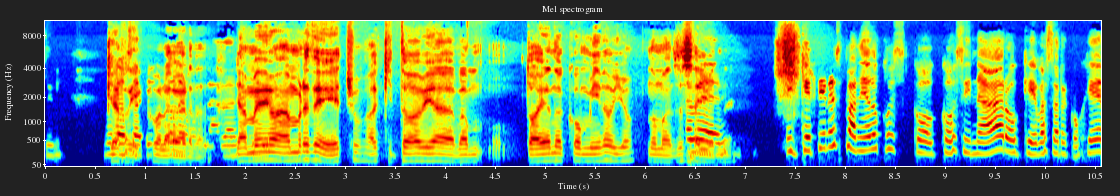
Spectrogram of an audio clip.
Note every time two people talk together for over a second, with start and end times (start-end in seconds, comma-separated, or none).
0.6-2.3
